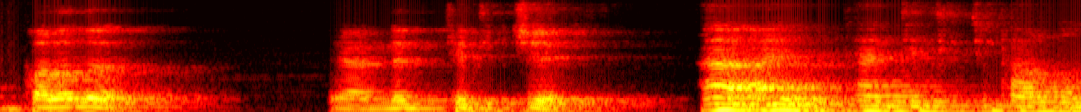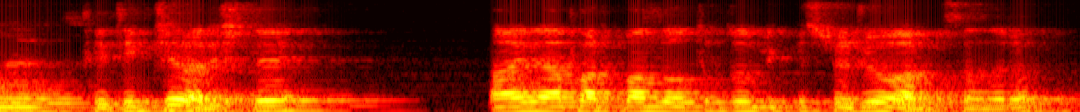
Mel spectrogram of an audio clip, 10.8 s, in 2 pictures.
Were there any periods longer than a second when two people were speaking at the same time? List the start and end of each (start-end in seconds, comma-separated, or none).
none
